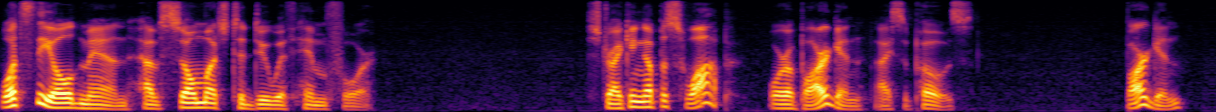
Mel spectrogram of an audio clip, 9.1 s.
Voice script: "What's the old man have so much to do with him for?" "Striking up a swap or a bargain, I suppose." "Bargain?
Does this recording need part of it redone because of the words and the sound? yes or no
no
